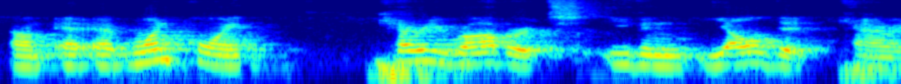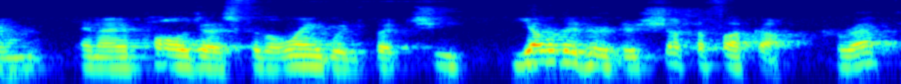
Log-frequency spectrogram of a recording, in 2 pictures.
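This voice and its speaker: A man's voice: on the high side, normal speed, darkish tone. A man questioning a witness as defense attorney, firing pointed leading questions that end in "correct?". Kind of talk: courtroom cross-examination. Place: courtroom. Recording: echoey courtroom.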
